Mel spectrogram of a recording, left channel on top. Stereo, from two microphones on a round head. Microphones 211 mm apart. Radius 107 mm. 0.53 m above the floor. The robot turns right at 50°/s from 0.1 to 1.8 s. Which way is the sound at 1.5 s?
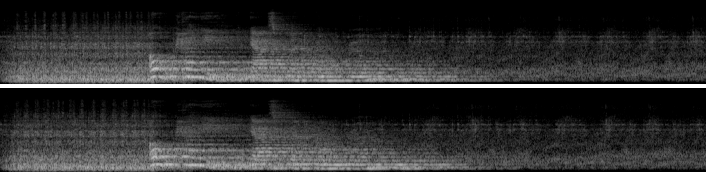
10° left (ahead or behind).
